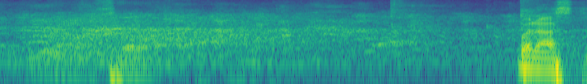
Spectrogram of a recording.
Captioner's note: audience laughing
